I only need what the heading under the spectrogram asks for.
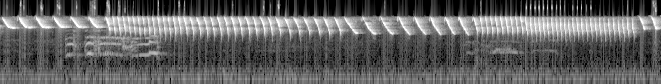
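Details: Canary delivering a long, rapid song: high buzzy trills and fast falling whistles run together at about four notes per second, with faint soft chatter underneath.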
